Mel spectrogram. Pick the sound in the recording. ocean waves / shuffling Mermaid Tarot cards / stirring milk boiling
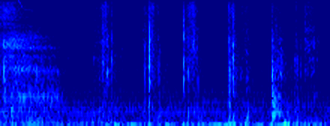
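shuffling Mermaid Tarot cards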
